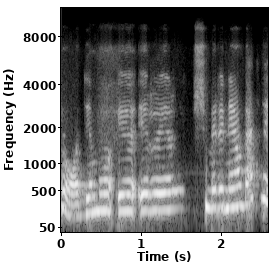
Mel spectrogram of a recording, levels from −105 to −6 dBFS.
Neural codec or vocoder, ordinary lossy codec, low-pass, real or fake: none; Opus, 32 kbps; 7.2 kHz; real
